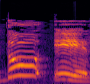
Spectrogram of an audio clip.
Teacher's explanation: doer, sílaba tônica, a última sílaba é uma oxítona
